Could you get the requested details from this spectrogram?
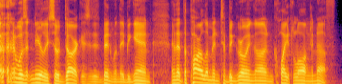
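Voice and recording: Reading aloud in a natural voice, with everyday pitch movement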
